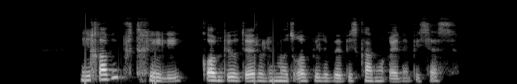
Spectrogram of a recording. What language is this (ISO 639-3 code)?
kat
